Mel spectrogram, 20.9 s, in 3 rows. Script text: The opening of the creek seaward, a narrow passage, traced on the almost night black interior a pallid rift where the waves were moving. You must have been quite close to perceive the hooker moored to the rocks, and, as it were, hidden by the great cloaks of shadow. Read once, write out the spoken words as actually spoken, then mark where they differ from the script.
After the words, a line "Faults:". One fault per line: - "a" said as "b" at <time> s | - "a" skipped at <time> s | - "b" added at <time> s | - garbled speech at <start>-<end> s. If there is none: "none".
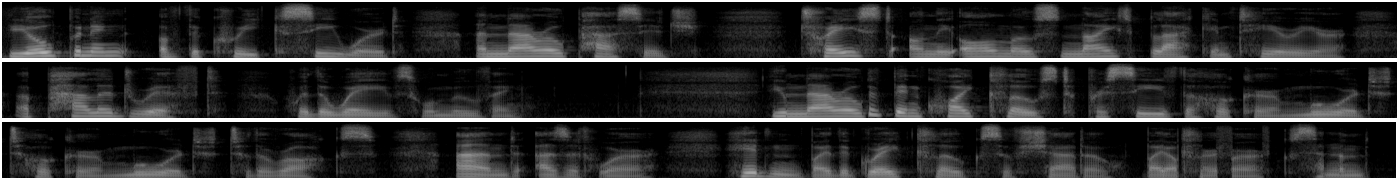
The opening of the creek seaward, a narrow passage, traced on the almost night black interior a pallid rift where the waves were moving. You narrow have been quite close to perceive the hooker moored to hooker moored to the rocks, and, as it were, hidden by the great cloaks of shadow. [garbled]
Faults:
- "must" said as "narrow" at 10.9 s
- "hooker moored to" added at 14.1 s
- garbled speech at 19.6-20.8 s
